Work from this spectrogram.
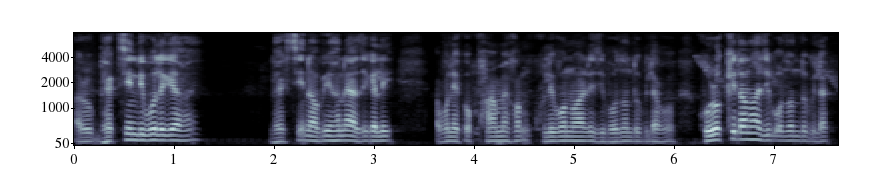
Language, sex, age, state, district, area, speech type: Assamese, male, 30-45, Assam, Charaideo, rural, spontaneous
